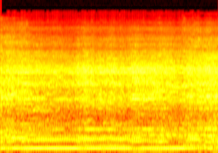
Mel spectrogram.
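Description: Live rock band music with electric guitar ringing out held chords, no vocal line.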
